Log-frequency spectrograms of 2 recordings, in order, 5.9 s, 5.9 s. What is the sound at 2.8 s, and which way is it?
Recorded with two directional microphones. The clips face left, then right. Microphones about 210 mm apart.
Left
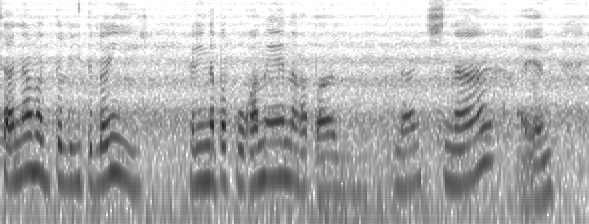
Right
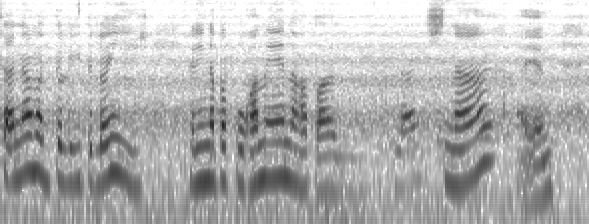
Speech, 10° left (ahead or behind).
